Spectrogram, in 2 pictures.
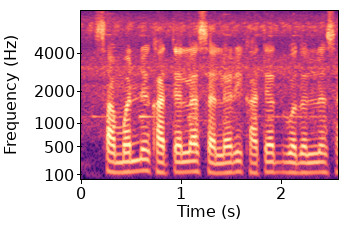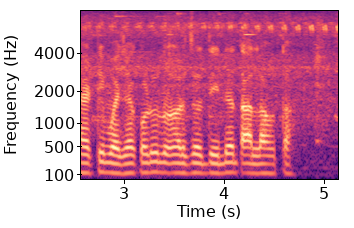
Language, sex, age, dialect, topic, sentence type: Marathi, male, 31-35, Standard Marathi, banking, statement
